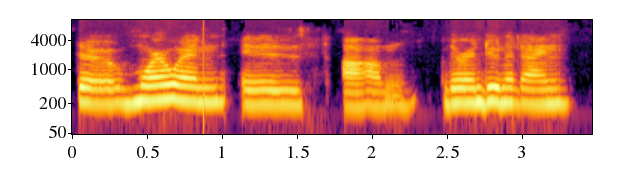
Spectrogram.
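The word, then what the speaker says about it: Dúnedain: Okay, so Morwen is a, correct me if I'm saying this wrong, Dunedain? I can't pronounce Dunedain.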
